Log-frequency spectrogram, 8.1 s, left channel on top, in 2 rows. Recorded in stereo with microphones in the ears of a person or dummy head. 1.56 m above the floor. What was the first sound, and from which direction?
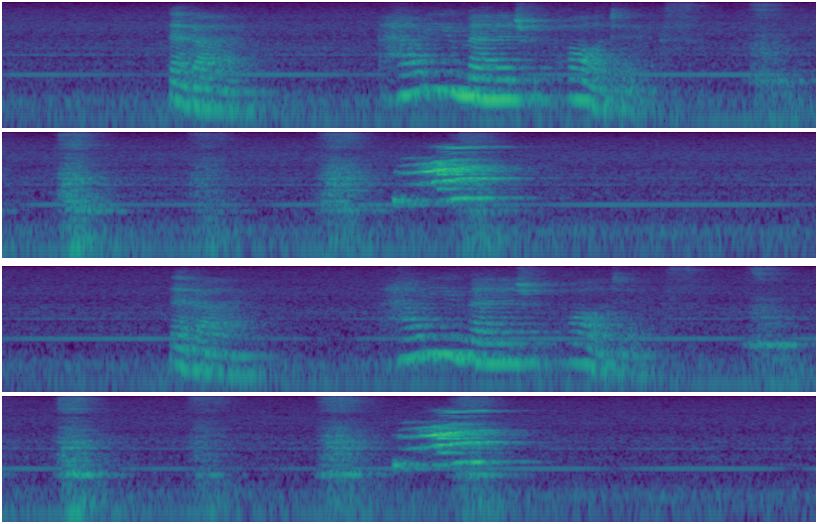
A woman speaking, 35° left (ahead or behind).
